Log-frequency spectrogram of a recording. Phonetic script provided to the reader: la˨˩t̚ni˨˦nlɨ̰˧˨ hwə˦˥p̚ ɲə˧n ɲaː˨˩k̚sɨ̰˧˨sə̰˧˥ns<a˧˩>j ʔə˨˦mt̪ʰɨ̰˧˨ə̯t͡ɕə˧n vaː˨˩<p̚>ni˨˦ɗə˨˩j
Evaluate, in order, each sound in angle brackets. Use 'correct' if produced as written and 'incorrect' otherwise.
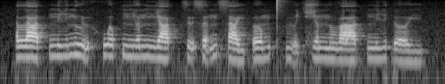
correct, incorrect

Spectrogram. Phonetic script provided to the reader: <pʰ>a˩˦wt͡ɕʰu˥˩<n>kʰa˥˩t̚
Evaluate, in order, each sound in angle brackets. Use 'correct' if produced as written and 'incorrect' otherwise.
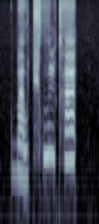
incorrect, correct

